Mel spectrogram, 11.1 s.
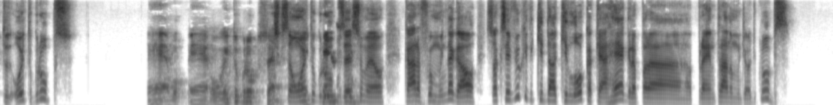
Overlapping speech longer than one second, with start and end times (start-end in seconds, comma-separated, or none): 3.6-4.9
